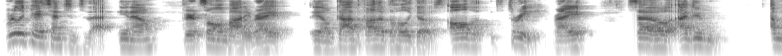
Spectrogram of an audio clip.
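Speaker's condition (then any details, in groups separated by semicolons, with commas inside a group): No condition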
